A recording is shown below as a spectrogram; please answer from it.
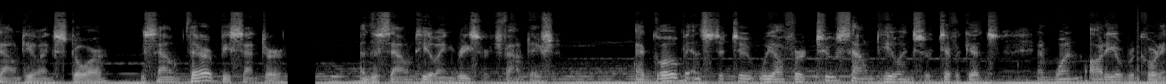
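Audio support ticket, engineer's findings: Playback stall, 2.87 to 3.16 s. Output drops to silence for about 0.28 s mid-flow, then resumes. Likely cause: player starved of data or its output thread blocked, so the device buffer ran dry until refill. Check jitter buffer depth and thread scheduling.

Call bitrate drop, 7.56 s to end of clip. Sound turns coarse and muffled, high end gone, for the final 4.1 s. Encoder bitrate cut from 128 to 18 kbps after bandwidth estimate fell; Opus codes coarser, band-limits. No recovery before end. Check congestion control and estimator.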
